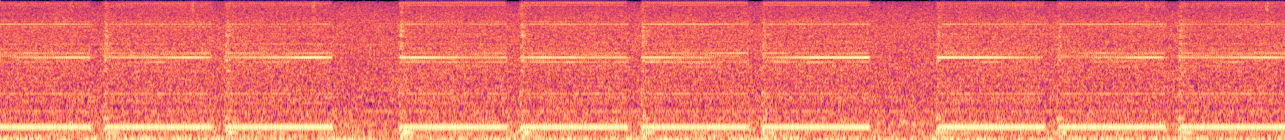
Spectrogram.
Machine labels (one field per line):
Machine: slide rail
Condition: normal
